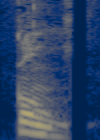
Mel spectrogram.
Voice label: "gong4", Chinese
